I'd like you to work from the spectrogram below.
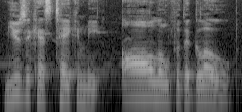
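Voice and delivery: ordinary delivery, nothing marked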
